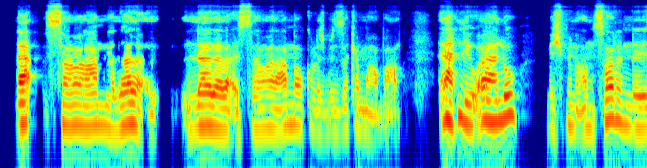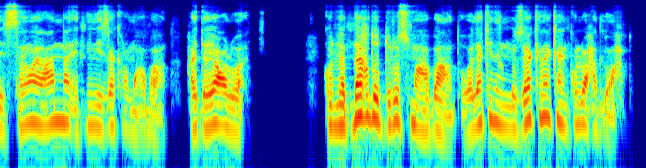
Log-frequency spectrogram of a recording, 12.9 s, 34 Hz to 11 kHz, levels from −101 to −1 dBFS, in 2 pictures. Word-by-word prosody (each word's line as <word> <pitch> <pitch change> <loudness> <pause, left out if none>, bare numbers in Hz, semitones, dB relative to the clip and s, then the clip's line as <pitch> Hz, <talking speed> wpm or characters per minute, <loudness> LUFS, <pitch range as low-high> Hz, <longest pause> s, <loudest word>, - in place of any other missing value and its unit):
لأ، 160 0 +7
الثانوية 150 0 +1
العامة، 145 -2 -1
لا 150 +4 +3
لا 155 - +2 0.4
لا 145 +3 +2
لا 140 -2 +4
لأ، 130 - +2
الثانوية 130 +1 -4
العامة 145 +3 -1
ما - - -8
كناش 120 -2 -13
بنذاكر 120 +3 -11
مع - - -8
بعض، - - -7 0.4
أهلي 175 -7 +5
وأهله 180 +6 +4 0.3
مش - - -5
من 145 - -10
أنصار 135 +8 0
إن 150 -4 -9
الثانوية 140 +4 -1
العامة 165 +3 0
اتنين 150 -2 -12
يذاكروا 135 -1 -6
مع - - -6
بعض، - - -8 0.2
هيضيعوا 145 +3 +4
الوقت، 130 -3 -5 0.7
كنا 150 0 0
بناخد 200 +4 +6
الدروس 165 -1 -1
مع 125 -5 +1
بعض، 125 -1 -1
ولكن 165 +7 -2
المذاكرة 165 +7 -1
كان 160 -6 -4
كُلّ 155 +1 -8
واحد - - -1
لوحده. - - -7
150 Hz, 185 wpm, -22 LUFS, 135-165 Hz, 0.7 s, لأ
